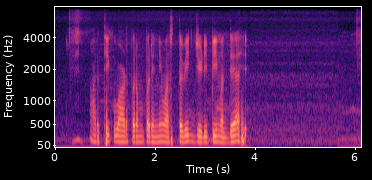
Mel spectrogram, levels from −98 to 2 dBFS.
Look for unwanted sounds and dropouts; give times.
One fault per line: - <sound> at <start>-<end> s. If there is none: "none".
none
